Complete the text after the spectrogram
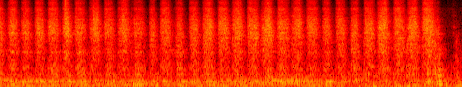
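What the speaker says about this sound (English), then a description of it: "if you put the sandpaper around something that's already square, it'll help you sand it a little bit better" Sandpaper wrapped around a square block rubs back and forth over a wooden table leg, a fast, steady rhythmic scratching of close, even strokes that stops abruptly at the end.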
